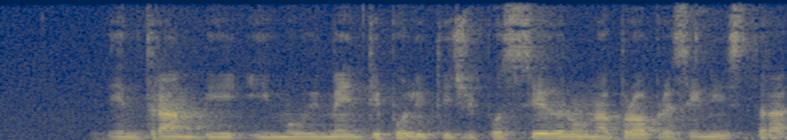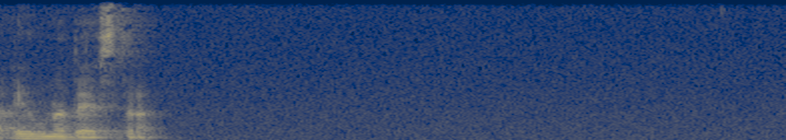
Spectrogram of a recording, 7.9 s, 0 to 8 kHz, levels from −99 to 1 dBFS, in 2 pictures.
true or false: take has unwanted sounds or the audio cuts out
false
